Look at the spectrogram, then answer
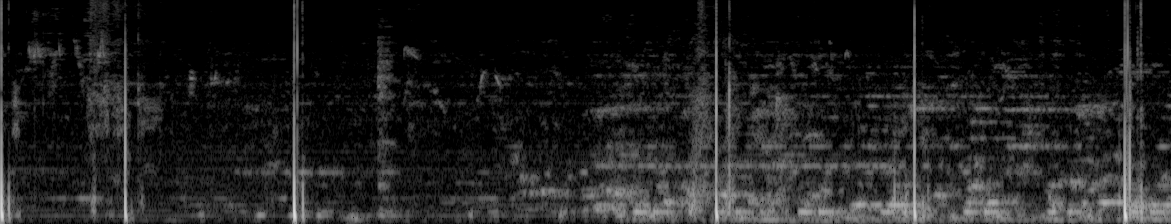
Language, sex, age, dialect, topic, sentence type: Hindi, female, 18-24, Hindustani Malvi Khadi Boli, banking, question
